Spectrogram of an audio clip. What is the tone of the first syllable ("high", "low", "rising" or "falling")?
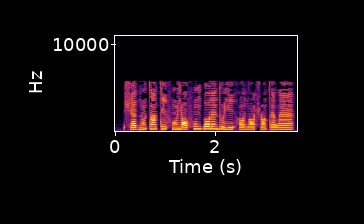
low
